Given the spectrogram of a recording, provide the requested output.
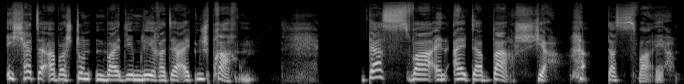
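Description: A woman puts on a bossy male griffin for a storybook, pitched well above her usual voice and noticeably louder. He barks at the others with brusque, scolding impatience. The voice is breathy, with a dry close sound. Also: expressive, normal speed, no room sound. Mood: boastful.

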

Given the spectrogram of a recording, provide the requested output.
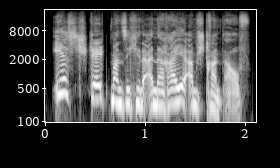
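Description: A woman's voice: breathy edge, no room sound, clean studio sound, exaggerated voice. A woman doing a jumpy, shrieking Gryphon. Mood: excited. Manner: quick, high and excited. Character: excitable griffin creature, brash and jumpy.

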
